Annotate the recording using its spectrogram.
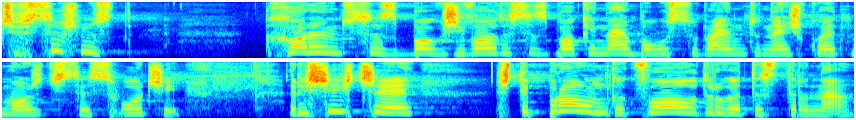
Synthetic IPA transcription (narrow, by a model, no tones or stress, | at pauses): t͡ʃɛfsɤʃnost̪ | xɔɾɛnɛt̪o̥sɐzbɔkʒivɔt̪əsɐzbɔkɛnajblˠəɡoslˠovɛnot̪onɛʃt̪o̥kʊɛt̪omɔʒɛd̪ɐsɛslˠut͡ʃiɾɛʃixt͡ʃɛ | ʃt̪ɛpɾɔbəmkɐkvɔɛod̪ɾuɡət̪əst̪ɾɐna̰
